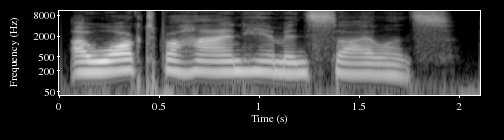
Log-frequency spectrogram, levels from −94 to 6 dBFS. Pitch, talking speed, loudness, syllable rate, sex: 180 Hz, 170 wpm, -19 LUFS, 5.3 syllables/s, female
